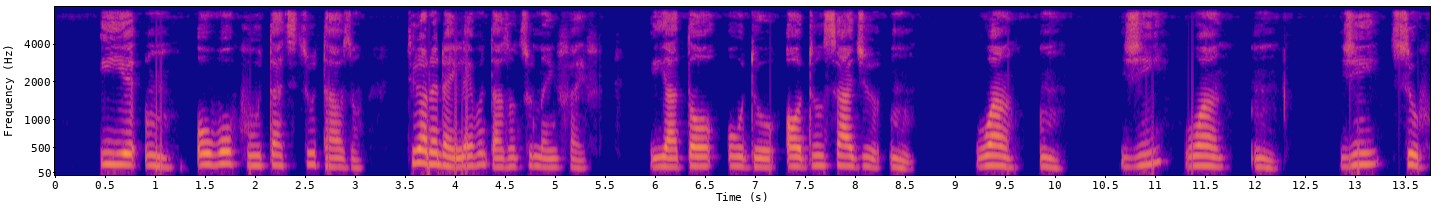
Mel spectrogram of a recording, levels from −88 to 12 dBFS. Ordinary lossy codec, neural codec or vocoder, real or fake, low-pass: none; none; real; 7.2 kHz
